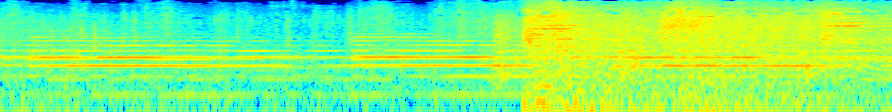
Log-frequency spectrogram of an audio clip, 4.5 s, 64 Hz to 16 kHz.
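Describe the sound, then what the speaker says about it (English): Church bell in Dark Souls 2 ringing with a long sustained tone, then a burst of crashing noise cuts in while the ringing lingers beneath, moderately loud. "This bell sample though is like really messing me up"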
